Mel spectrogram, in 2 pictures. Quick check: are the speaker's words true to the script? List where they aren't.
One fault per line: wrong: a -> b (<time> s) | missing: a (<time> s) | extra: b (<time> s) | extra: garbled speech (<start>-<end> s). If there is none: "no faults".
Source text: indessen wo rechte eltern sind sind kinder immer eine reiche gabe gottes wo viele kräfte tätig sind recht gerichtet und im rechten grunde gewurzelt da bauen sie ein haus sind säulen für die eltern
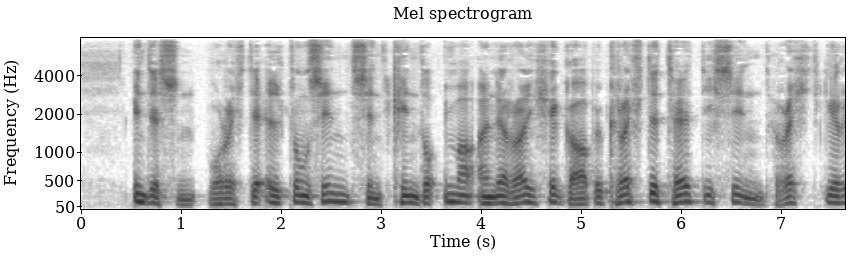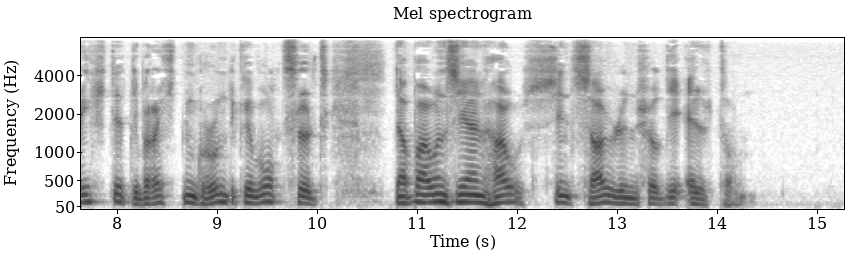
missing: gottes wo viele (5.2 s)
missing: und (8.2 s)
